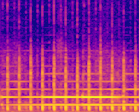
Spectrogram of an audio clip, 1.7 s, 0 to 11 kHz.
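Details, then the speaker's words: 2002 Lincoln LS V8, key on or while driving; fast even popping about seven per second over a faint steady tone, relentless noise from a speaker under the dash. "Had a popping noise, relentless noise under the dash."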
